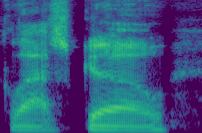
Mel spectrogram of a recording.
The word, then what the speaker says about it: Glasgow: Glasgow is pronounced Glasgow.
